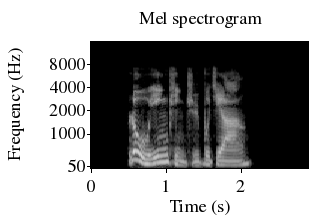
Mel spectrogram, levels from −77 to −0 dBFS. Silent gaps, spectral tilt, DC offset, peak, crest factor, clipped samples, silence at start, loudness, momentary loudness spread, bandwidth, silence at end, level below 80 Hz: none; -5.5 dB/octave; under 0.1%; -6 dBFS; 20 dB; under 0.1%; 0.5 s; -23 LUFS; 10 LU; 7.8 kHz; 0.8 s; -62 dBFS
